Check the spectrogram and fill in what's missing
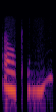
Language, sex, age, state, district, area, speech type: Telugu, female, 18-30, Telangana, Suryapet, urban, conversation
